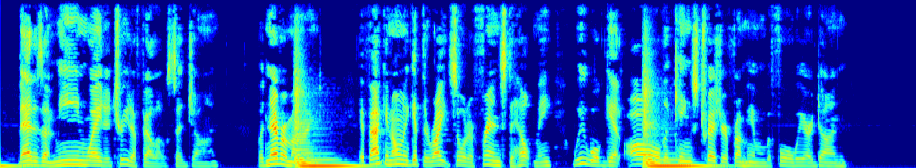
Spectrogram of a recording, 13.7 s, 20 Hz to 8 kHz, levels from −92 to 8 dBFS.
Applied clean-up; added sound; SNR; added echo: none; Guitar; -1 dB; none.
